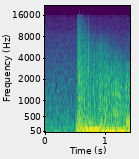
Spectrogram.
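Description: An SU-85i tank gun in a tank video game fires a single sharp, loud blast that rolls into a lingering boom after a quiet lead-in.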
